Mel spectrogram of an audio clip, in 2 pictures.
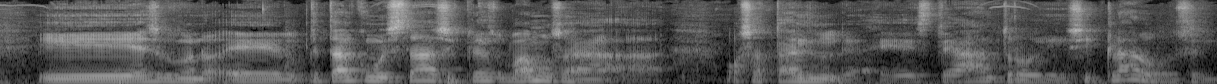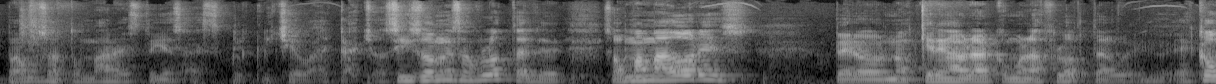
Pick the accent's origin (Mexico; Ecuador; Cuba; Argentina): Mexico; Ecatepec, State of Mexico; accent: chilango; No tengo acento, sí. Ah, no, sí, tengo acento. El de barrio, loco, el de Catepec.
